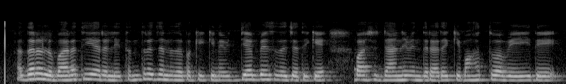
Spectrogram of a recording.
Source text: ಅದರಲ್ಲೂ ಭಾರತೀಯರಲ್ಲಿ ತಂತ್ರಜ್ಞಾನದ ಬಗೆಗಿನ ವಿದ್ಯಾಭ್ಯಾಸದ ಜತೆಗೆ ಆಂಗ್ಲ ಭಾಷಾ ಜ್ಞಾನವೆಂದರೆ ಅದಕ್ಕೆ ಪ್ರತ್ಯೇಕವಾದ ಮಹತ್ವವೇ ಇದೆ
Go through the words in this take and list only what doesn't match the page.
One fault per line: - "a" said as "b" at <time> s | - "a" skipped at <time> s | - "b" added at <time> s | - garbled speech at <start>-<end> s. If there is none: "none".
- "ಆಂಗ್ಲ" skipped at 3.2 s
- "ಪ್ರತ್ಯೇಕವಾದ" skipped at 4.6 s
